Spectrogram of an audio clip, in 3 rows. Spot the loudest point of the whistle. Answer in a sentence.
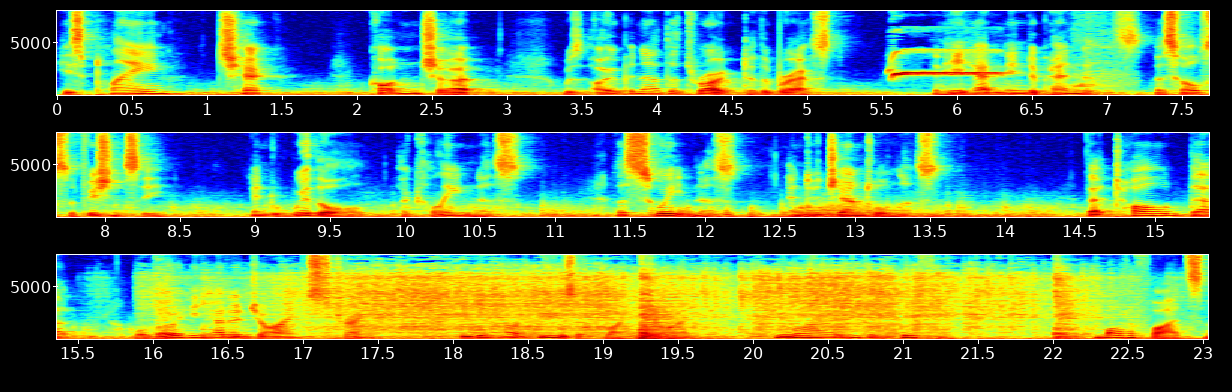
The loudest moment of the whistle is at 6 seconds.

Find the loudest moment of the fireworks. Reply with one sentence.
The loudest moment of the fireworks is at 19 seconds.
